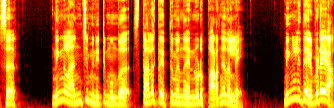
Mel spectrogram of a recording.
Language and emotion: Malayalam, angry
